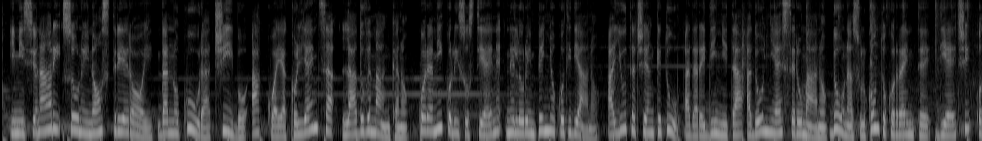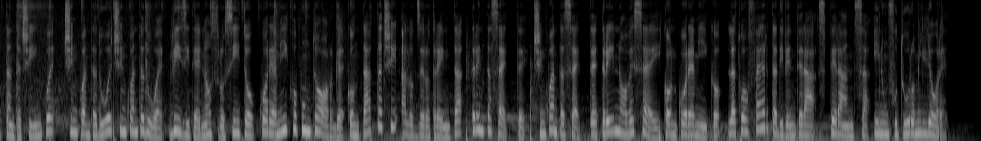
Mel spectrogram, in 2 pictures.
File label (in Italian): spot radiofonico; cuoreamico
